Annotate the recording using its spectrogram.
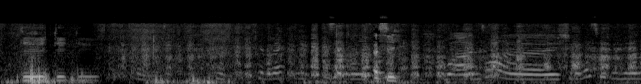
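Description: Beagle puppy whining and yelping in high, gliding calls while play-fighting with a larger dog, which pants. The calls grow more frequent in the second half, with one long drawn-out whine near the end.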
